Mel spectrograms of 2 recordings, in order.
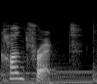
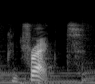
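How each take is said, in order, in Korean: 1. 강세는 첫 번째 음절에 있어요. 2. 강세는 두 번째 음절에 있어요.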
